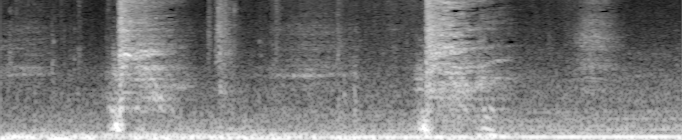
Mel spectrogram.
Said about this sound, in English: Excuse me, I'm sneezing here.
